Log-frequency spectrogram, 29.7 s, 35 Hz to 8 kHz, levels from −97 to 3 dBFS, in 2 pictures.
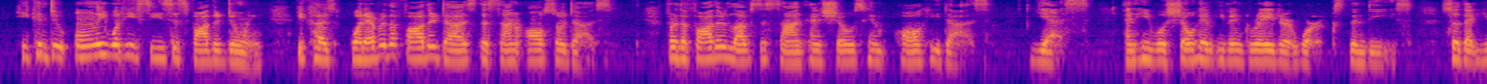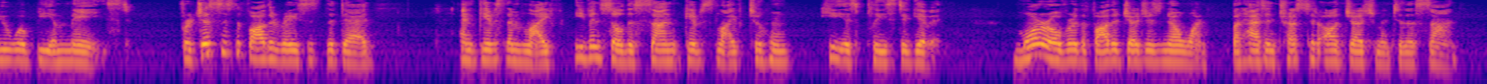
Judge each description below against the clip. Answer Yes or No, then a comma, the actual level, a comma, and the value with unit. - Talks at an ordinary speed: Yes, average, 175 wpm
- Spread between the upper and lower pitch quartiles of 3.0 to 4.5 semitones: No, narrow, 2.6 semitones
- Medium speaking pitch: Yes, medium, 155 Hz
